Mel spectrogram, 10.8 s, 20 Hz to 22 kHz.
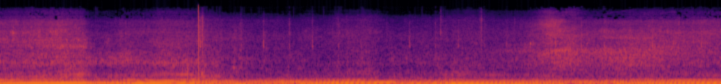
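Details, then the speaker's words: VW Bora (Mk4) wagon 1.6 16-valve after a muffler delete with a broken exhaust pipe: the engine revs up and falls back with a raspy, puffing sputter as exhaust escapes from the break instead of the back pipe. "It's making that kind of like that sputtering kind of sound. I think if it was coming out of the very back pipe, it would sound a lot cleaner, but it's what it is."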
